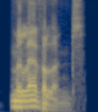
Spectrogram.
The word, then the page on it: malevolent: British English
